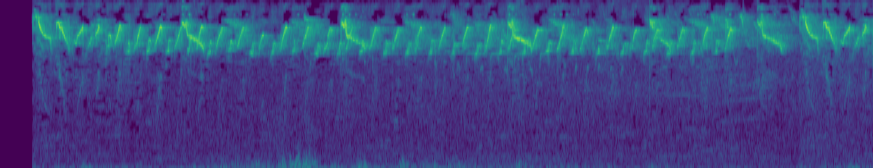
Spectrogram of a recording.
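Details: A white-eye, presented as a female, sings a long, continuous high-pitched stream of rapid twittering notes with fast slurred trills, scarcely pausing; used as a tutor song to provoke other white-eyes into singing.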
